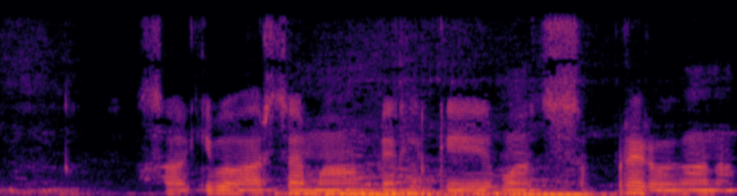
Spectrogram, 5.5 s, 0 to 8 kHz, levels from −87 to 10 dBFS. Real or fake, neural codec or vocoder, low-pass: real; none; 7.2 kHz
